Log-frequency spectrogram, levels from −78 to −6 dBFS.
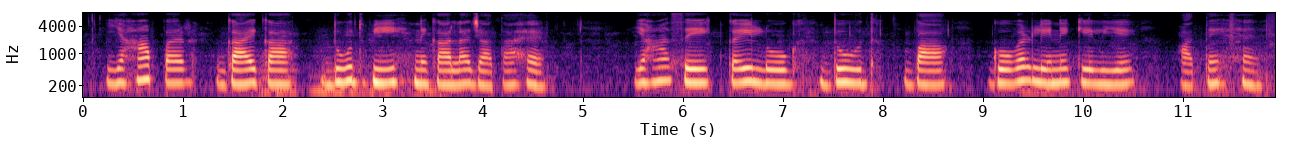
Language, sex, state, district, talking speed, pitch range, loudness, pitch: Hindi, female, Uttar Pradesh, Gorakhpur, 105 wpm, 215-235 Hz, -18 LUFS, 225 Hz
